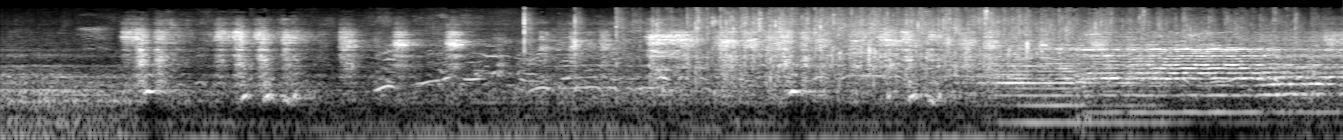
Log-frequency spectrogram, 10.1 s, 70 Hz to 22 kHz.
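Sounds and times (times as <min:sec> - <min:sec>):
music with long held notes: 0:04.6 - 0:10.0.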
